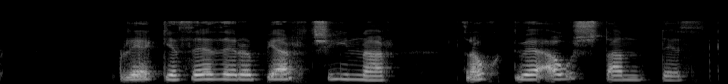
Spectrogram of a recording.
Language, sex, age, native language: Icelandic, male, 11, Icelandic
